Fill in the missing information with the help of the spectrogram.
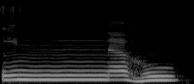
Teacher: इन हु के लिए complete rolling होगी लिप्स की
